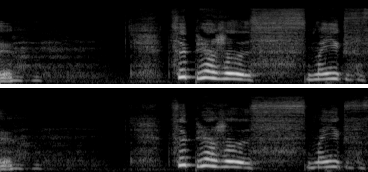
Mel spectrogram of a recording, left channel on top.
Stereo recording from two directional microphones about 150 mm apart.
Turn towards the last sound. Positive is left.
turn(degrees=35)  # may be behind; listen again after turning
